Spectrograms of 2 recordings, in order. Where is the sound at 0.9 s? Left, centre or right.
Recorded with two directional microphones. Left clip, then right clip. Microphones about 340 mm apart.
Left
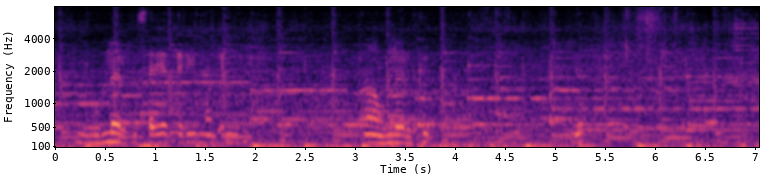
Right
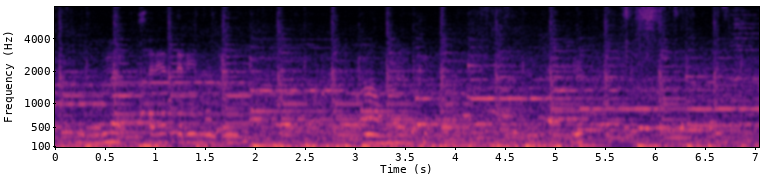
Centre.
